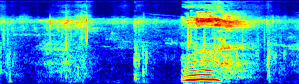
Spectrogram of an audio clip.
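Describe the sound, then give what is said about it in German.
Footsteps walking up a steep path, soft and uneven, with a brief breathy vocal sound partway through. “Bin jetzt schon wieder auf so einem steilen Weg, wie man hört.”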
